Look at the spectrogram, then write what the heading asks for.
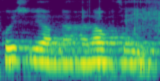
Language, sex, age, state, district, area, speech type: Manipuri, female, 30-45, Manipur, Kakching, rural, spontaneous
